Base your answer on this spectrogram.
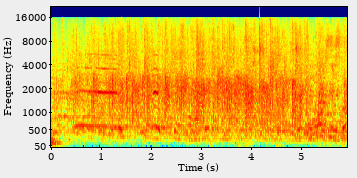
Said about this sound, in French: Est-ce que nous pouvons applaudir pour maman Sébastien?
